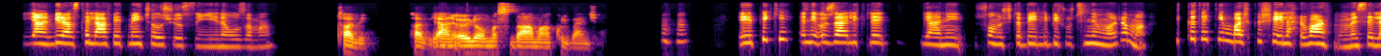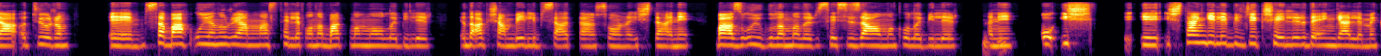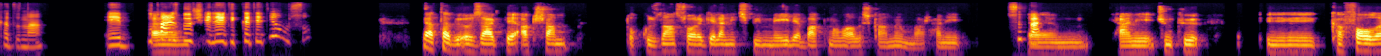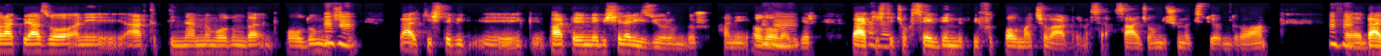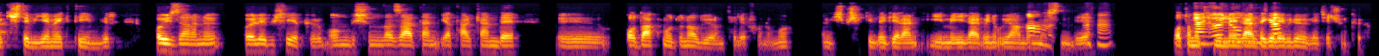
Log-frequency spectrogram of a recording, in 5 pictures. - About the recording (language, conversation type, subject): Turkish, podcast, İş ve özel hayat dengesini nasıl kuruyorsun, tavsiyen nedir?
- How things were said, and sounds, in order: other noise; other background noise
